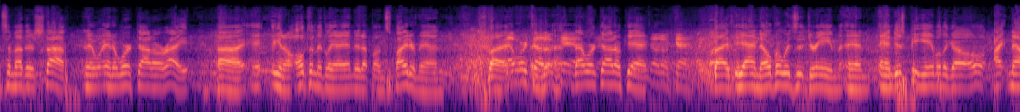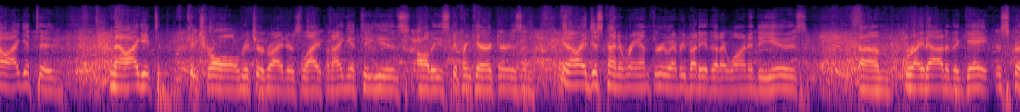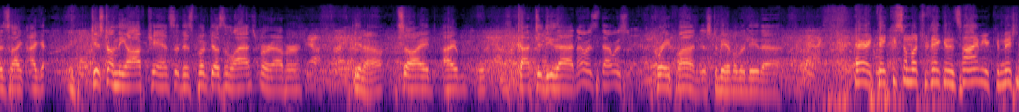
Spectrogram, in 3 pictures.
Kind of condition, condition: setting, busy venue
